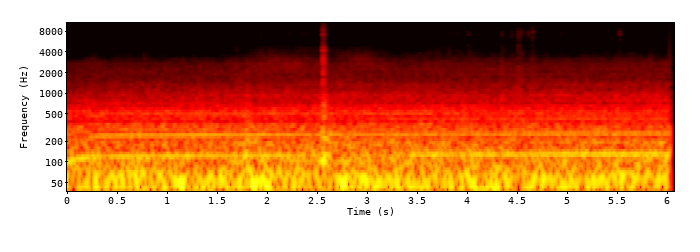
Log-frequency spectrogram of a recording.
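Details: 1996 BMW E39 523i automatic (pre-facelift): deep steady drone under road rumble while cruising, heard at 50–60 and 70–80 km/h, holding constant; source not pinned down.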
